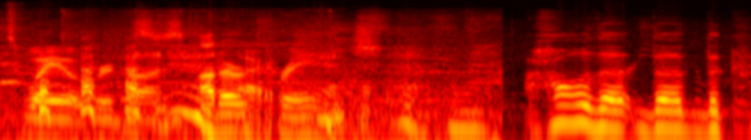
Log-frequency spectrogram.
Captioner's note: laughs at the fake sky diving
